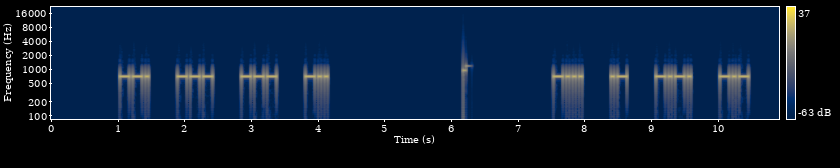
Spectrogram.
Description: Morse code, heard as a keyed tone, about 25 wpm, spaced as for 14 wpm, 690 Hz. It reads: GOOD BACK
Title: 3x Character Spacing - Top 200 Words - 25wpm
